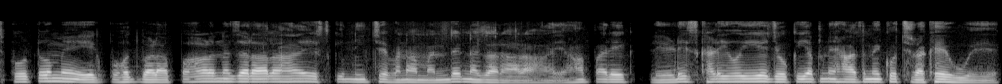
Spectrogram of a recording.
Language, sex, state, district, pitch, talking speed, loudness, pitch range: Hindi, male, Maharashtra, Solapur, 120 Hz, 205 wpm, -17 LUFS, 105-130 Hz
